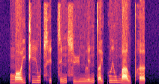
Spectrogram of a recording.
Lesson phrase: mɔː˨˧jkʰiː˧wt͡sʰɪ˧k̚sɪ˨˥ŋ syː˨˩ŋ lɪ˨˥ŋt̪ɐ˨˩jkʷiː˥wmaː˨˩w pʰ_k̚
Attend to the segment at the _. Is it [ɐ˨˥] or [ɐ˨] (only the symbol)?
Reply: ɐ˨˥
